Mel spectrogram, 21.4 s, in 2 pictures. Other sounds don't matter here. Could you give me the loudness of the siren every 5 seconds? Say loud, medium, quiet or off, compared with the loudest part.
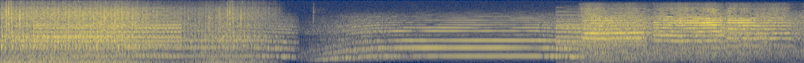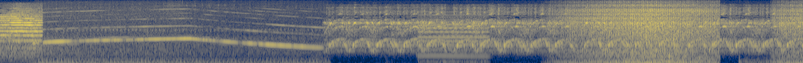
medium, loud, medium, medium, medium.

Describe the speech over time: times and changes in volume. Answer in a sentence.
You can't hear the talking here.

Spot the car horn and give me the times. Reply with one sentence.
You can hear the car horn from 0.4 to 2.5 s, from 7.4 to 8.7 s and from 16.2 to 17.3 s.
